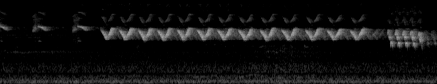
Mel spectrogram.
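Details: Northern mockingbird, a mimic, singing at 2:00 A.M. on 9 July 2008: a few high chips, then a rapid series of about fourteen sweeping whistled notes, ending in a buzzy trill over a quiet background.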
